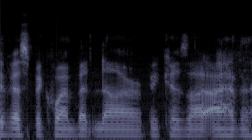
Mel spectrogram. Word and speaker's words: Vespiquen: Like, I was going to say Vespiquen, but no, because I haven't heard anyone mispronounce it. But, I used to call it Vespiqueen, but I didn't realize it was, like, down one E.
